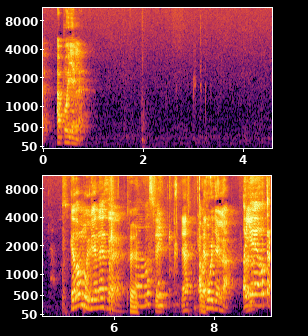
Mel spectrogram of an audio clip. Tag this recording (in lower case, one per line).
speech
